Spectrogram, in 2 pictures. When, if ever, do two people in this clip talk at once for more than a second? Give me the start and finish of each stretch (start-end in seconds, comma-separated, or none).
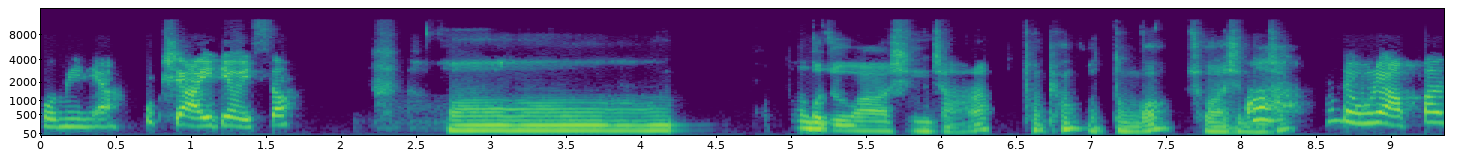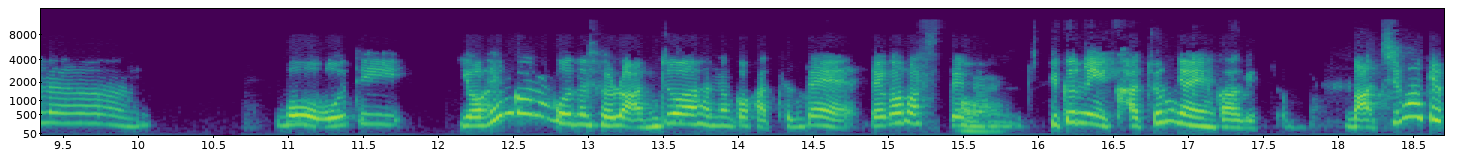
none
